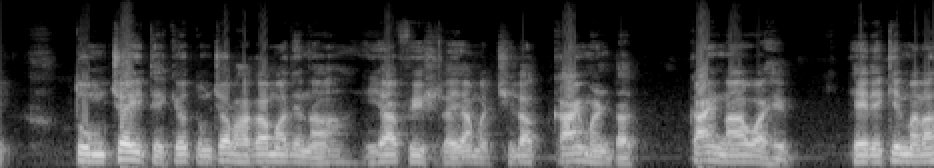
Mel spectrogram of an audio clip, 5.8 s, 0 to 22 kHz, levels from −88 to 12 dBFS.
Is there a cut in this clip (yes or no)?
no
